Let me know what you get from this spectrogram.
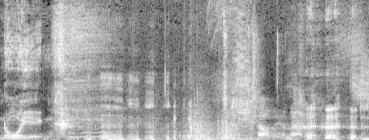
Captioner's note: players laughing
